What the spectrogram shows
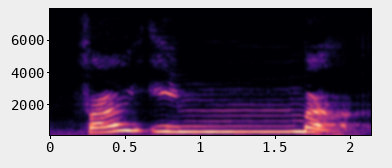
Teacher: mim bertasydid wajib al-ghunah, wajib dengung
